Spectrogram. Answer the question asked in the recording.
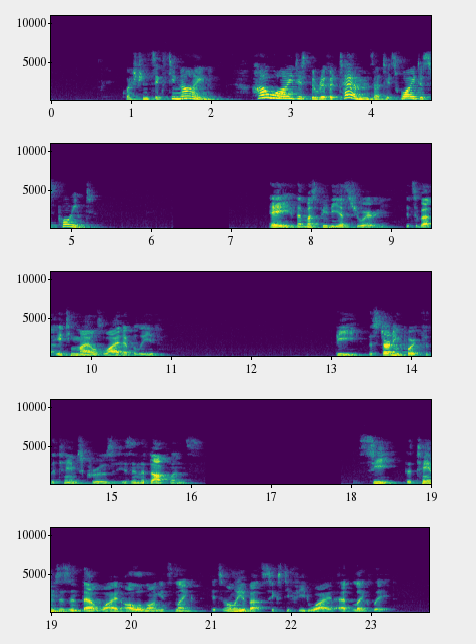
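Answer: A: That must be the estuary. It's about 18 miles wide, I believe.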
